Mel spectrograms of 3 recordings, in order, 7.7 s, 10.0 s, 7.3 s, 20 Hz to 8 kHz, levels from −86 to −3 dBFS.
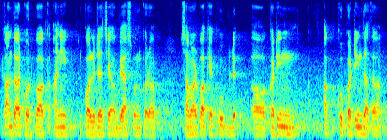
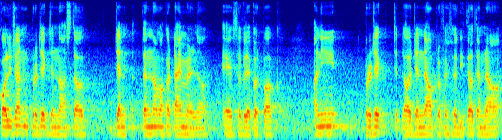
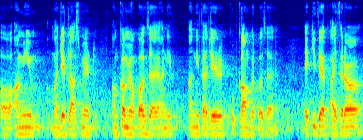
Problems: constant background noise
